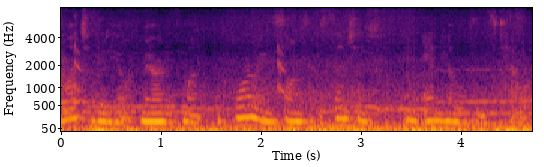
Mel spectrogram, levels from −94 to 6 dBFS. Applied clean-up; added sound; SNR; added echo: none; Bird; 0 dB; reverberation time 0.3 s.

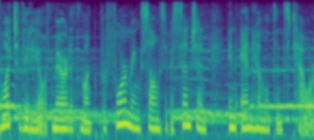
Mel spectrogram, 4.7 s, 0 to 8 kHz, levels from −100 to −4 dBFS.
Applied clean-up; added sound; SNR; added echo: none; none; none; none.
